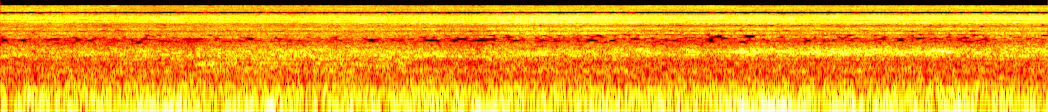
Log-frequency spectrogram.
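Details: Dental cleaning of an adult woman in a dental chair; continuous high-pitched hiss and whine of a dental scaler with water spray during routine teeth cleaning.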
